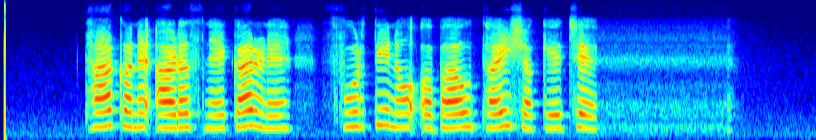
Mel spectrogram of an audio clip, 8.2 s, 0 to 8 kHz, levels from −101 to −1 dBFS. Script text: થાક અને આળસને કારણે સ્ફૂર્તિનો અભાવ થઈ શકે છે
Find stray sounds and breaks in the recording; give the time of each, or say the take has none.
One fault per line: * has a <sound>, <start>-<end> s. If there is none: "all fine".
all fine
